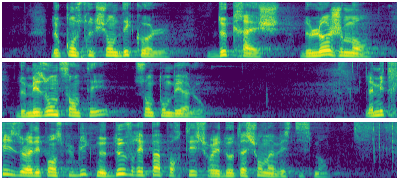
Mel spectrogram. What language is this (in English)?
French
